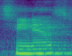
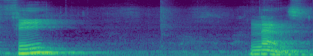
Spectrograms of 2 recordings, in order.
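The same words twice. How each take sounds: First: Said in the usual way. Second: फी then a long pause then नेंस; split into syllables. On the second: Shown as a demonstration. Shorthand teacher sounding out फिनेंस syllable by syllable for students. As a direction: break फिनेंस into फी and नेंस with a gap between. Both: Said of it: "फिनेंस, F E का".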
